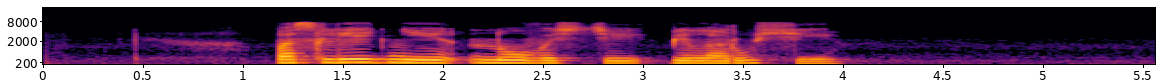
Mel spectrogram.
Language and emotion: Russian, neutral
